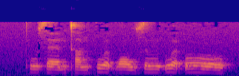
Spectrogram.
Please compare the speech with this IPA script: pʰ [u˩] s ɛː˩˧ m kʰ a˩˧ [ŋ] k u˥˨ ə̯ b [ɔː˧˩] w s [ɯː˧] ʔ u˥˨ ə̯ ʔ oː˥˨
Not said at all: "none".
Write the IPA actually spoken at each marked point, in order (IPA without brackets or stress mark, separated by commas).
u˩, ŋ, ɔː˧˩, ɯː˧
